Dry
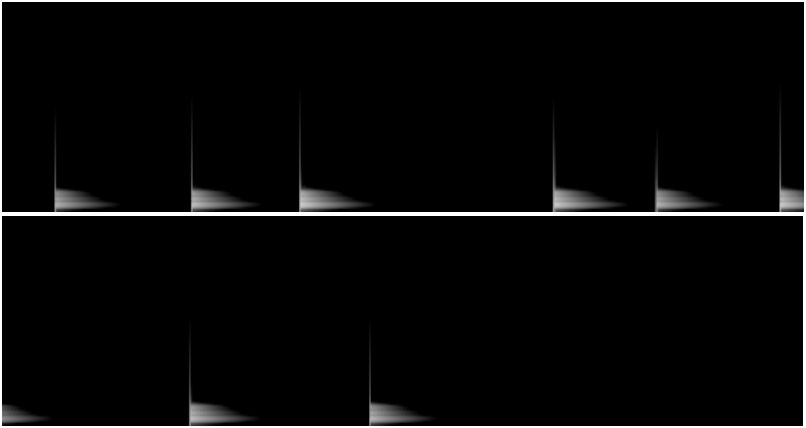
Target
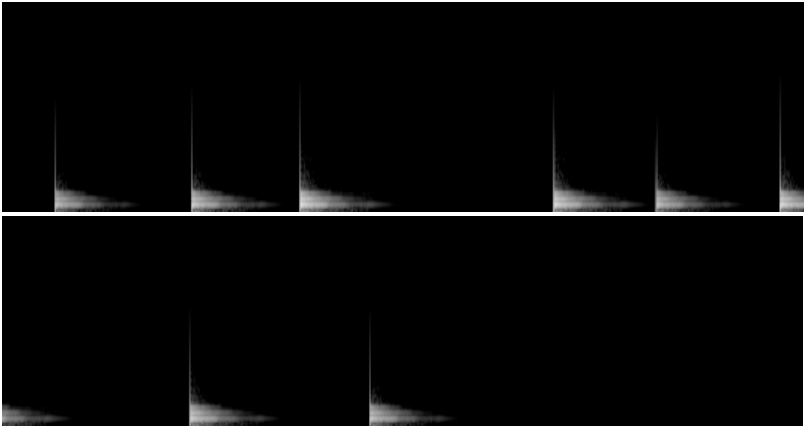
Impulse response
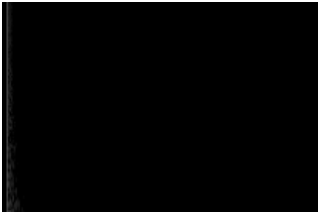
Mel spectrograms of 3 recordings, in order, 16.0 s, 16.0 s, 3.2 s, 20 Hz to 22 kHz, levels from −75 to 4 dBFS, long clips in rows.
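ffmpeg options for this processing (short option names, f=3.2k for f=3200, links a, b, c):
-filter_complex "[0:a]asplit=2[a][b];[1:a]atrim=start_sample=2205,asetrate=35721,aresample=44100,lowshelf=f=340:g=8.5[c];[b][c]afir=irnorm=-1:irlink=0,volume=-8dB[d];[a][d]amix=inputs=2:normalize=0,volume=1.5dB"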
